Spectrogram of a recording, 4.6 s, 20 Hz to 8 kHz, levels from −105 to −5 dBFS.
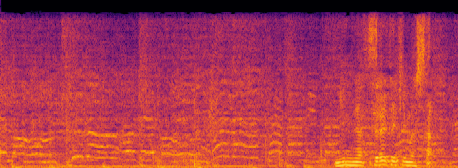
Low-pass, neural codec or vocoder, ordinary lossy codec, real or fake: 7.2 kHz; vocoder, 44.1 kHz, 80 mel bands, Vocos; AAC, 48 kbps; fake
